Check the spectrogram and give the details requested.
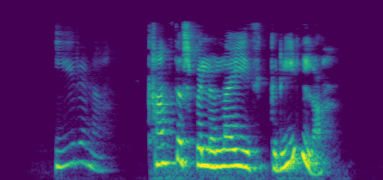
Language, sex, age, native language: Icelandic, female, 11, Icelandic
